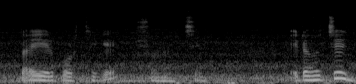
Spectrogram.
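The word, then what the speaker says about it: ح: এটা হচ্ছে জিম। এটা একটু চেপে বলতে হবে। আর এটা তিন আলিফ পরিমাণ টেনে বলতে হবে। জিম হ এটা হ। গলার ভিতর থেকে আওয়াজটা আসবে।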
